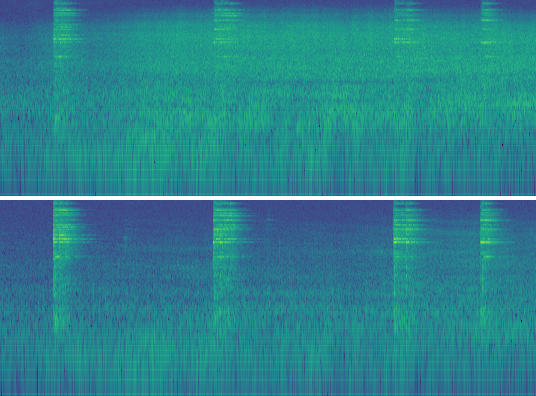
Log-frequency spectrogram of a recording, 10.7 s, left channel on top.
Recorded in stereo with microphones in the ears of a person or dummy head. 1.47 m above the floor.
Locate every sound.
1.1 s cutlery clinking: 20° right (ahead or behind), 0.6 m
